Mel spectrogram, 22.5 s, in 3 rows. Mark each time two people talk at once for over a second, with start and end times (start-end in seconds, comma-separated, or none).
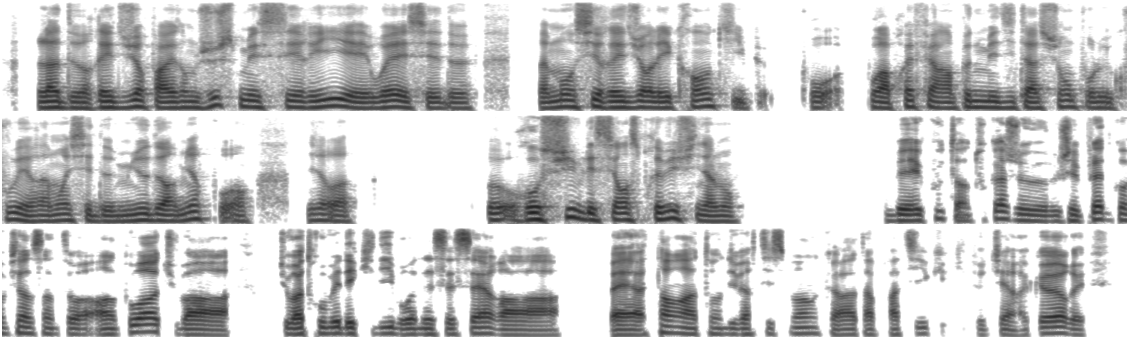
none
